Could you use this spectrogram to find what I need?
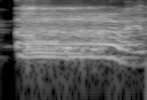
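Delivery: loud, high groan of revulsion; disgusted groan. Real, not acted. Mom recoiling at her old parenting, loud disgusted groan.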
